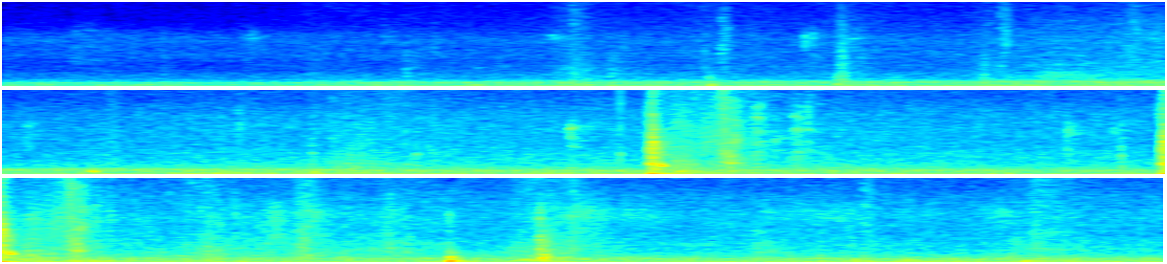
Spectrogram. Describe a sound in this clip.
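Waves crash against rocks below.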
